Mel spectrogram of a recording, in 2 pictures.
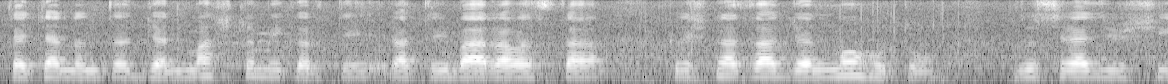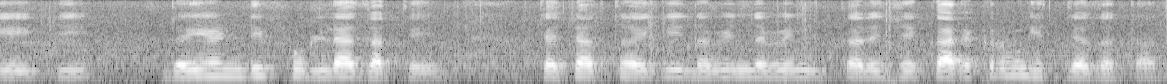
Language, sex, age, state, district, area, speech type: Marathi, female, 60+, Maharashtra, Yavatmal, urban, spontaneous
